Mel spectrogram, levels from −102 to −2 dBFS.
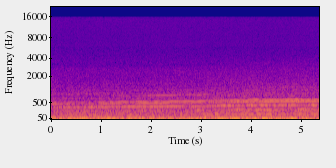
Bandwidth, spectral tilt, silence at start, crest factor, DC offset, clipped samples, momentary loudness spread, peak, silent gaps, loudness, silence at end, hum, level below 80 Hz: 15.5 kHz; -7.5 dB/octave; 0 s; 14 dB; under 0.1%; under 0.1%; 4 LU; -20 dBFS; none; -41 LUFS; 0 s; none; -36 dBFS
